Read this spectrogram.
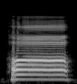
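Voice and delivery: high, loud held "haa"; loud test tone. Shown as a demonstration. Host checking which sound distorts, loud held note. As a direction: belt one sustained test note. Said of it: "この音割れるね".

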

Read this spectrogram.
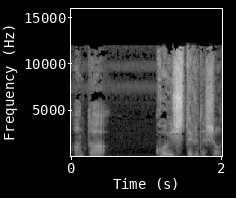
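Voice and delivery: lightly imitated sassy onee talk; a hint of camp in a retold remark. Retelling an older man's remark at a snack bar, lightly camp. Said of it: "その喋り方もなんかお姉みたいですね".

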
